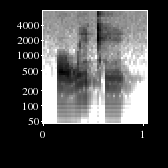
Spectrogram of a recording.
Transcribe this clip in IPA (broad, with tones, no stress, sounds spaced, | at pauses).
o˨ w i˦ kʰ i˦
